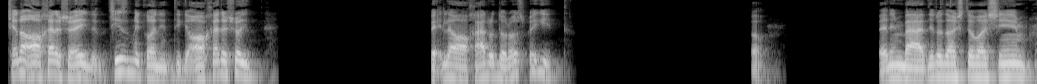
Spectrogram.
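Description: A man's voice: medium pitch, long pauses. A man hosting a satellite call-in program, playing listener messages and bluntly scolding and insulting critics.

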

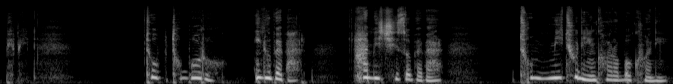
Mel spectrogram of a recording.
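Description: A woman's voice: on the high side, expressive, husky, dry recording, studio quality, pitched above the performer's own voice. A woman voicing a frail, feverish young woman who is frightened but stubborn, in a whispered role-play. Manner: frightened hushed refusal.

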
